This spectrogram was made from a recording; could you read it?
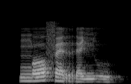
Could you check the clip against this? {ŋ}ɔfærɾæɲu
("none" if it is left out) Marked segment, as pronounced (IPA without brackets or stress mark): ŋ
